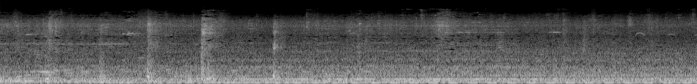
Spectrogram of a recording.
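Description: Passenger train running slowly, heard from an open carriage window: a steady low engine drone and rumble with a few sharp clicks of wheels over rail joints about one and a half to three seconds in.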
